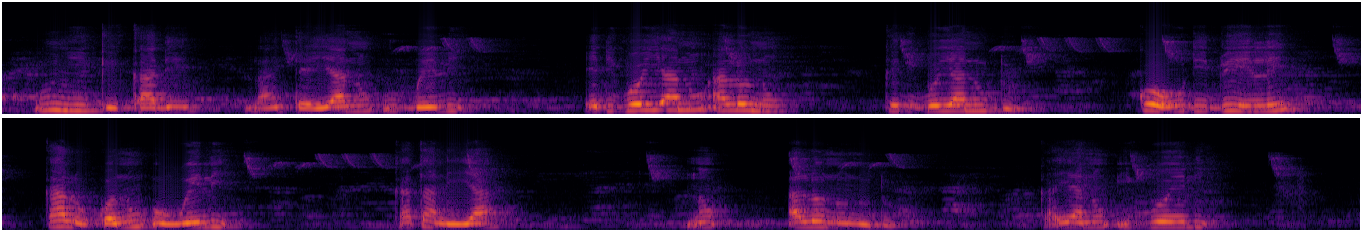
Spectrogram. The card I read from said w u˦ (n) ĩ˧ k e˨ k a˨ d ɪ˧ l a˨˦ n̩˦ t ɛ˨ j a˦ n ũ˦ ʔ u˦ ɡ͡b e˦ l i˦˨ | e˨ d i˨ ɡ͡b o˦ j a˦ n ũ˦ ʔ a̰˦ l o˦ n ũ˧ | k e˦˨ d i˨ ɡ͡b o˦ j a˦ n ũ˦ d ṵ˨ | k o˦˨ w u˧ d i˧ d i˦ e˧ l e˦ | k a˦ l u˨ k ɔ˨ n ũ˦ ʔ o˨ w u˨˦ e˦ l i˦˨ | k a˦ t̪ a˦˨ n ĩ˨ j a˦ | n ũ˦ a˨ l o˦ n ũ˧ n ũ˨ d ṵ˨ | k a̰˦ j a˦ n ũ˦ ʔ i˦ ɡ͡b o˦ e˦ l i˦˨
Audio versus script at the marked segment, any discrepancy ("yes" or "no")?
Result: yes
